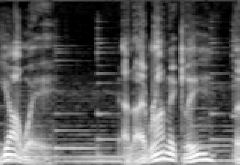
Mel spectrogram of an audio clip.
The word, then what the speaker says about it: Yahweh: Yahweh was named j because early European translators were ignorant of the correct pronunciation of Hebrew names many inadvertently referred to the name of God as Jehovah instead of Yahweh and ironically the name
